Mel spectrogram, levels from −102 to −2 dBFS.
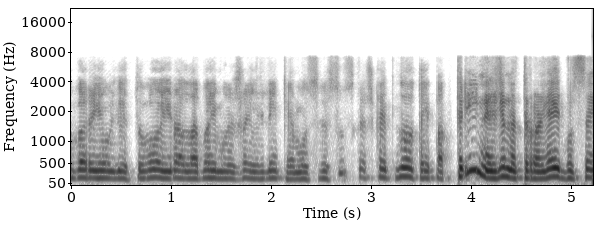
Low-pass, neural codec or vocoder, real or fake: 7.2 kHz; codec, 16 kHz, 2 kbps, FreqCodec, smaller model; fake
